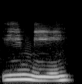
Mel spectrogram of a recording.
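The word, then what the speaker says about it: אמי: get to the my, so emi versus ami, they're changing vowels. it's also a different different consonant.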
